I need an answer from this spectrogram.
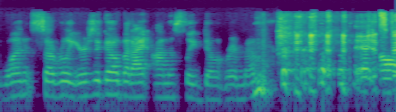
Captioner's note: laughter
